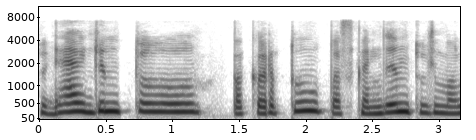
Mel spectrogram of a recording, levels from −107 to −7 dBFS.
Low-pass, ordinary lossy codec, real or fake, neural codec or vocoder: 7.2 kHz; MP3, 96 kbps; fake; codec, 16 kHz, 1 kbps, FreqCodec, larger model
